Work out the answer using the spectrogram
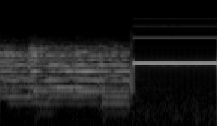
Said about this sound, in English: But if you leave a message after the beep, I'll get back to you as soon as I can.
